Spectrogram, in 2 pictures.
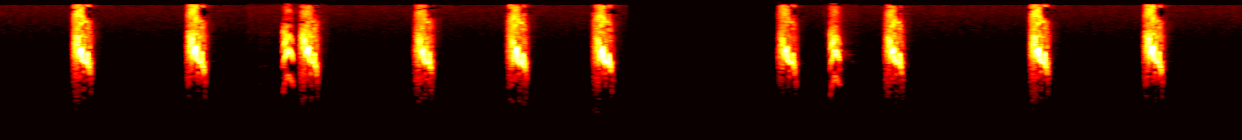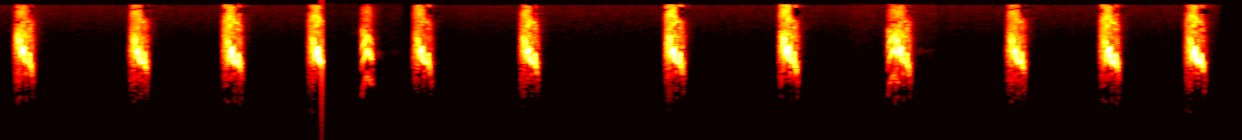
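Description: House sparrow chirping: single short chirps about once a second, now and then two in quick succession.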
